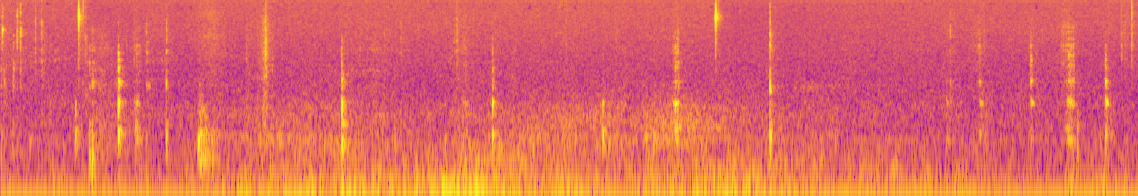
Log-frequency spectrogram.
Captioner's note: scratching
